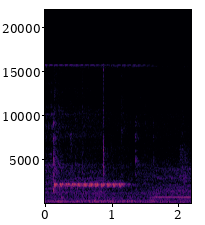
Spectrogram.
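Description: A rapid run of high electronic beeps at one pitch, about a second long, from a touchscreen memory-test computer, followed near the end by a short, lower steady tone.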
